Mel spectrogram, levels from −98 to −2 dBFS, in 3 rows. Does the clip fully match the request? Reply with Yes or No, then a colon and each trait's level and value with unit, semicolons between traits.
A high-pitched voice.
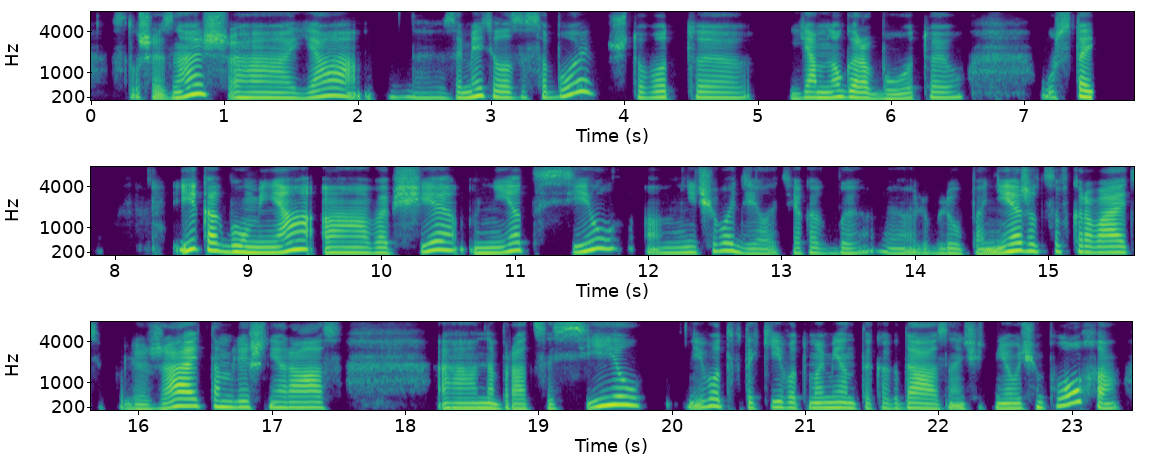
No: medium, 180 Hz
